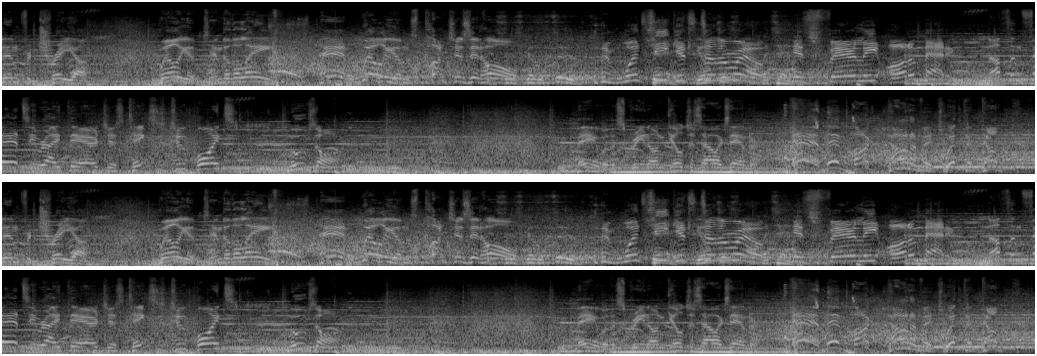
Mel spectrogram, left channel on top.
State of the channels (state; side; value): identical; both; correlation 1.00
